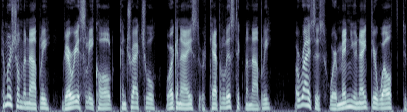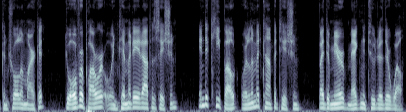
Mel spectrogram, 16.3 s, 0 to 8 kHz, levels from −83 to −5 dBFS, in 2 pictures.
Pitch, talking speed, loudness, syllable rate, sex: 115 Hz, 140 wpm, -19 LUFS, 5.9 syllables/s, male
